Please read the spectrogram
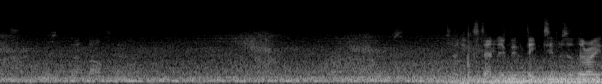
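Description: Steady road and engine noise inside a moving car's cabin, growing louder about four and a half seconds in.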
